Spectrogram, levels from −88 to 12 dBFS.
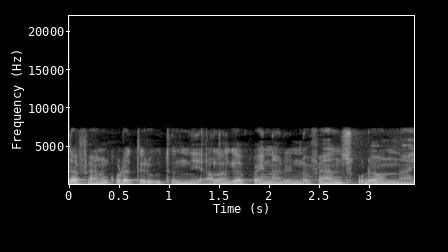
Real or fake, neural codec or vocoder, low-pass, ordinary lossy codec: real; none; 7.2 kHz; none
